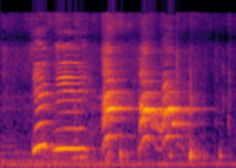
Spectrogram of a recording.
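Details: Jack, a neighbor's playful corgi, lets out a drawn-out whine followed by two higher, ringing barks in quick succession, clear and close.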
